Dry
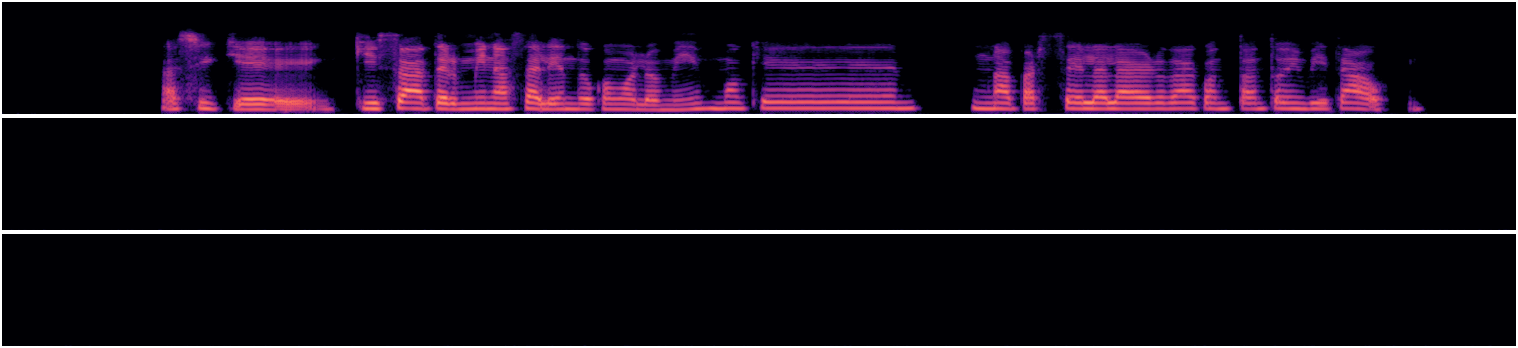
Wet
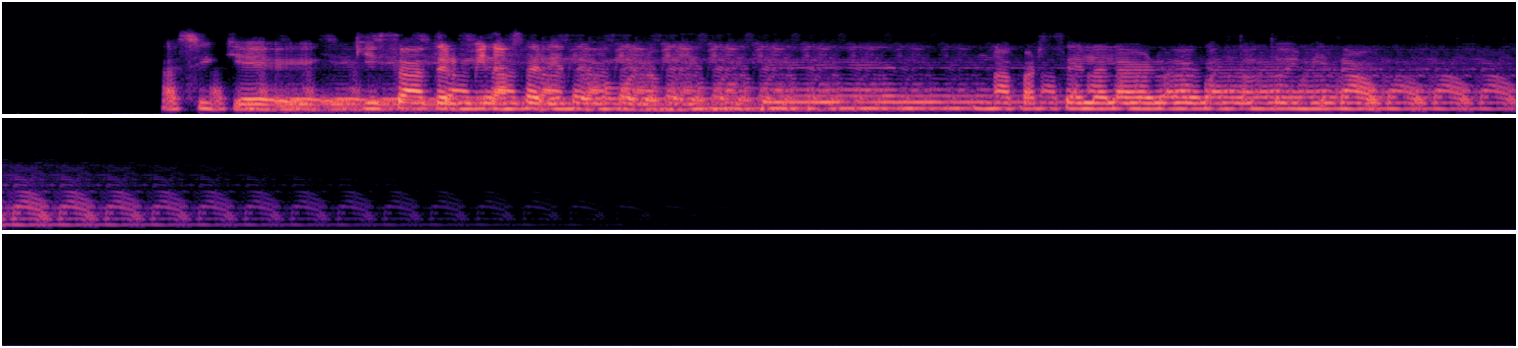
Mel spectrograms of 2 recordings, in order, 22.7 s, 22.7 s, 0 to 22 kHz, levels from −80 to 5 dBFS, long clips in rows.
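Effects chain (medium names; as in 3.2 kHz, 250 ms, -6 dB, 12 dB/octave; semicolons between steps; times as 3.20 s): 2.11–2.60 s: treble shelf 3.9 kHz +11.5 dB; on a send: delay with an opening low-pass 232 ms, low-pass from 750 Hz, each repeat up 1 oct, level -3 dB; on the sum: trim +1.5 dB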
